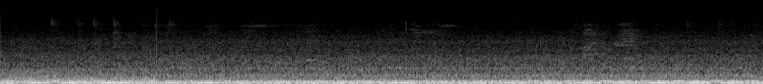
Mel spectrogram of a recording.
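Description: Steady low rumble inside a diesel passenger train carriage: engine drone and wheels on the track while the train runs along.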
